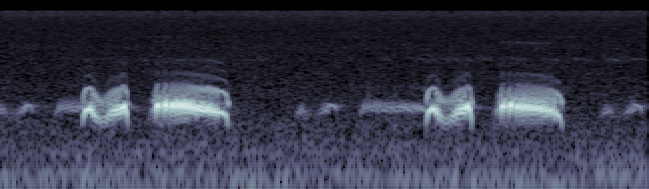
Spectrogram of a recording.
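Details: Lure spotted dove calling: two phrases, each a quick doubled coo leading into a long soft rolling coo, with faint quiet coos between phrases.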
